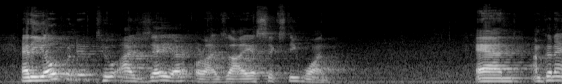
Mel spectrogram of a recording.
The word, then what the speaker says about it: Isaiah: By Jesus taking and opening the scroll of Isaiah, or as the deacon said this morning, the British pronunciation, Isaiah.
